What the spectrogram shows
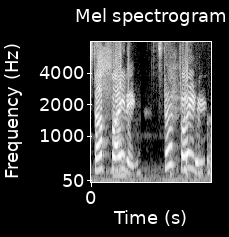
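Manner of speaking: high, sobbing, crying pleading through tears. In a tabletop role-play, a party member begs the others to stop fighting, crying. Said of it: "Stop crying!".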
